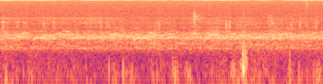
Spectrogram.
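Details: Large flock of snow geese at Anahuac National Wildlife Refuge, with ducks present, giving a dense continuous chorus of overlapping nasal honks that forms a steady mid-pitched din, over low wind rumble and occasional soft thumps.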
